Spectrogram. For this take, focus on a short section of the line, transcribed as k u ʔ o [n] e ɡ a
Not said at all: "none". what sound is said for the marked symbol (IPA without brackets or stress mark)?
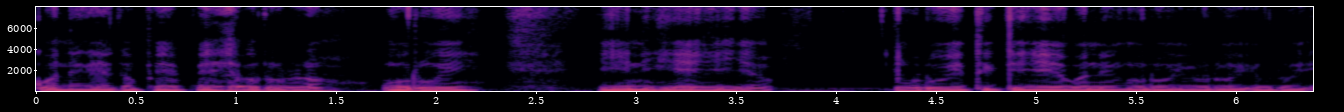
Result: n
